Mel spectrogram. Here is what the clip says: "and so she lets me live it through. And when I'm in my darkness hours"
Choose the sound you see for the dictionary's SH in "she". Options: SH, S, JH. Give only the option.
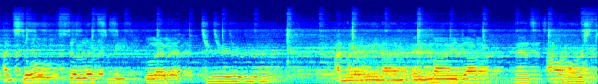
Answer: S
